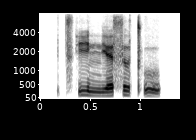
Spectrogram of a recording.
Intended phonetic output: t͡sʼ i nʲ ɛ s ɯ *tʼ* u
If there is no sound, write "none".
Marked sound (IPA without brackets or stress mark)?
tʼ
